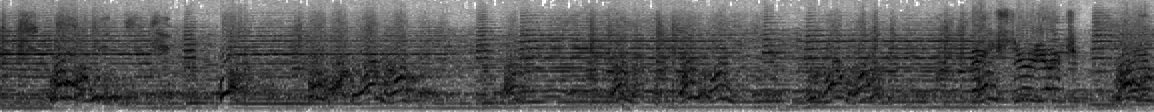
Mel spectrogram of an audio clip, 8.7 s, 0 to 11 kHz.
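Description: Dogs bark and yip repeatedly over a steady musical score, fairly loud and continuous, in a scene from a 1979 television drama.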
